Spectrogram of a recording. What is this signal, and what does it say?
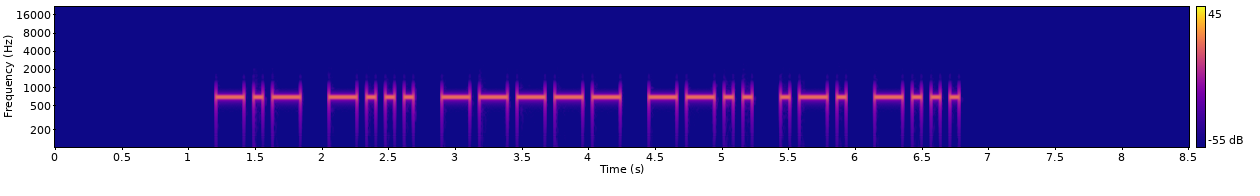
Morse code, heard as a keyed tone, about 17 wpm, 700 Hz. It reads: KB0ZRB
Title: USA Call Signs - 6 Characters - 17wpm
